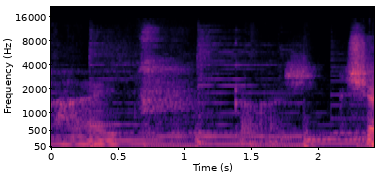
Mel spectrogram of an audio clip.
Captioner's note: sigh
